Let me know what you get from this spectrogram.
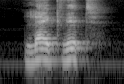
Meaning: extremely pale (of facial colour and skin colour)
- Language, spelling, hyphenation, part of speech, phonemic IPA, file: Dutch, lijkwit, lijk‧wit, adjective, /lɛi̯kˈʋɪt/, Nl-lijkwit.ogg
